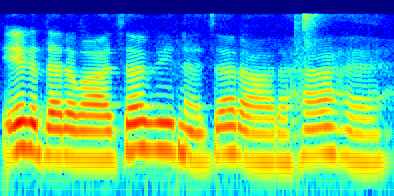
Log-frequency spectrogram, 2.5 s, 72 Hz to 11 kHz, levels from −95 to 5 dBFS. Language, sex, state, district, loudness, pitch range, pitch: Hindi, female, Jharkhand, Ranchi, -17 LUFS, 185-225 Hz, 200 Hz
